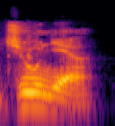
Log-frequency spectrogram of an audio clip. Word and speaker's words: Joonya: So because of my background, which we'll get into, it's actually Joonya.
